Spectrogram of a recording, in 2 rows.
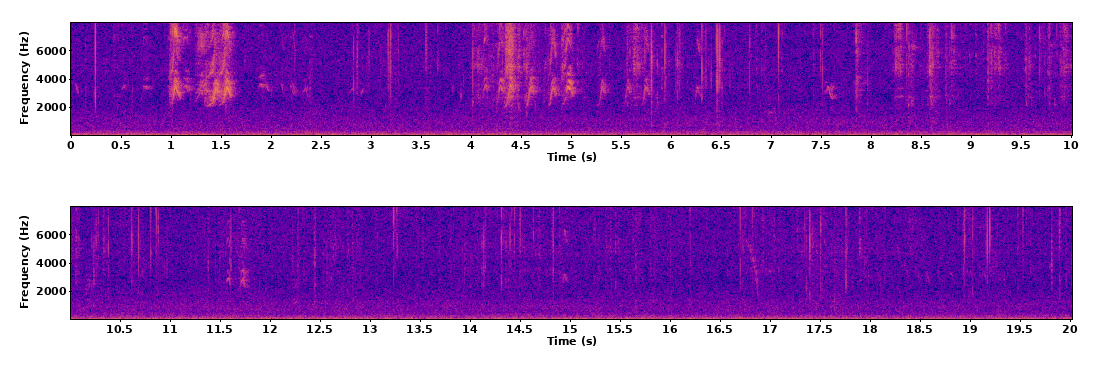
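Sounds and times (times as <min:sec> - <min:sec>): bird chirps: 0:00.0 - 0:03.0, 0:04.0 - 0:06.3
squirrel cracking seeds: 0:00.0 - 0:20.0.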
